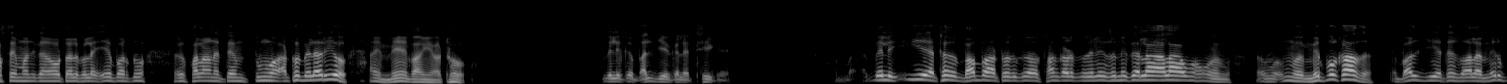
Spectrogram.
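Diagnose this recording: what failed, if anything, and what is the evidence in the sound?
Nothing failed in this recording.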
